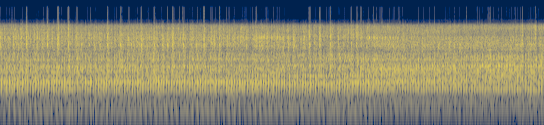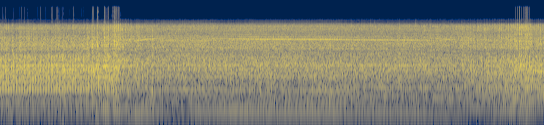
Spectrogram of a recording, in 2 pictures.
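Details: Mitsubishi Eclipse engine rattles loudly at idle, busy metallic rattle that goes away on acceleration; owner suspects it comes from the pulleys or behind the timing cover; cause suspected, not confirmed.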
